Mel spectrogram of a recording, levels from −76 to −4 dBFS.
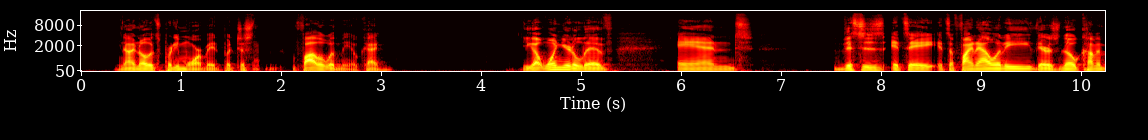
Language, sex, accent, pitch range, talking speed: English, male, American, 70-90 Hz, 170 wpm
